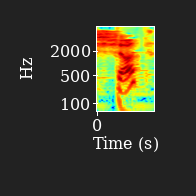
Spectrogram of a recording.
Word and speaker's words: kött: Meat in Swedish is kött, but spelled with a K, even though it sounds like with sh.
